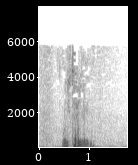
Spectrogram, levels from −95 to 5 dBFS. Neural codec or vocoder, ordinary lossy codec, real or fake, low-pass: none; MP3, 24 kbps; real; 7.2 kHz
